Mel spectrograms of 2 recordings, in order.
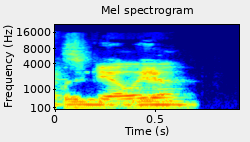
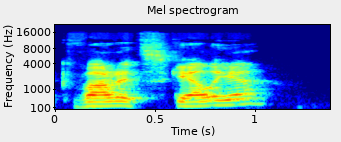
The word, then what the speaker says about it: Kvaratskhelia: Kvaratskhelia. – Who's that? – Kvaratskhelia. A little Georgian kid that plays for Napoli, you know. – That's how you pronounce his name, isn't it? – Yes.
